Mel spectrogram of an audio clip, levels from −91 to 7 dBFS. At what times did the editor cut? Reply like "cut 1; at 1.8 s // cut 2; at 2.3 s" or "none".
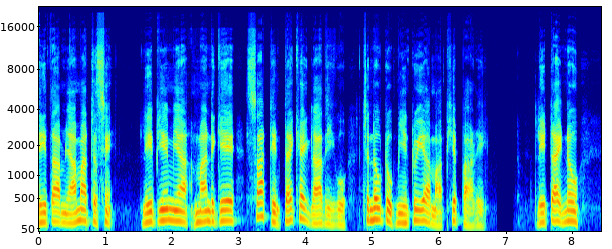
none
